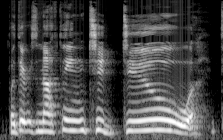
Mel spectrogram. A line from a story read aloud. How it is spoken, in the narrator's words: Lee whined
